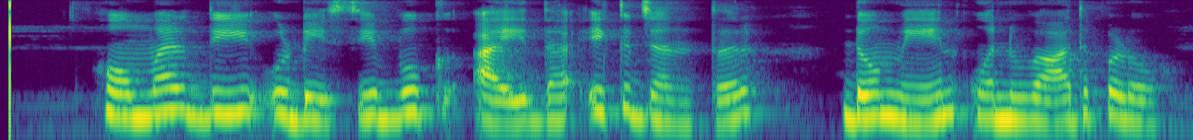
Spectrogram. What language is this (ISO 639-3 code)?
pan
